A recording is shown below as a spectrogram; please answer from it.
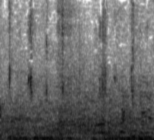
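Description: Live basketball game sound in an arena: a steady crowd murmur, with the ball and players' shoes on the hardwood court heard as a few short, high blips.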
